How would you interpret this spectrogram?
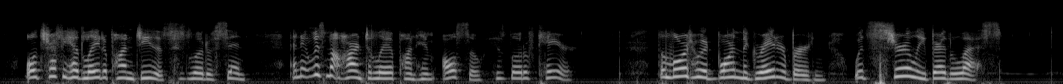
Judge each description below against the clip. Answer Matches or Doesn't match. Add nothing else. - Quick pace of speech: Matches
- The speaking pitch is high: Matches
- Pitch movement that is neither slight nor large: Matches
